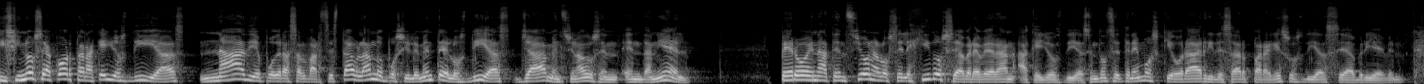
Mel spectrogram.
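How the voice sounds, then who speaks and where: The man's pitch swings very widely while he keeps a moderate pace. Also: fairly high pitch for a man. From Italy. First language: Italian (speaking Spanish). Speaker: religious speaker. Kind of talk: religious talk with scripture reading. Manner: halting.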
